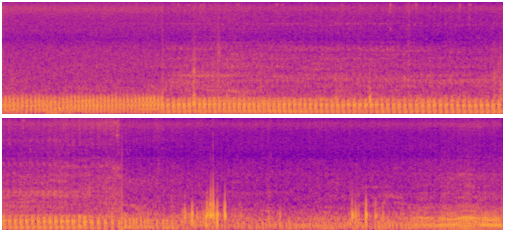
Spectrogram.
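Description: Motorcycles ridden up by friends on a ride near a Shiva temple idle and rumble in a steady close drone, with a few clattering knocks and revs toward the end.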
